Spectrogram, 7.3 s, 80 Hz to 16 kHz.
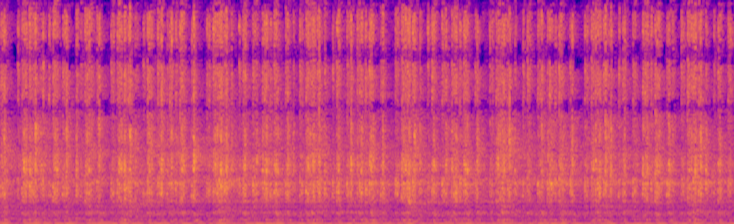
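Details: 1979 Mustang Pace Car V8, first startup, new polished Flowmaster exhaust: deep lumpy burble surging and sagging around a slow idle; rough idle, owner says carburetor is too big, planning a Holley Sniper kit.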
